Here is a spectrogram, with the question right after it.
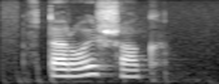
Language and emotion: Russian, neutral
